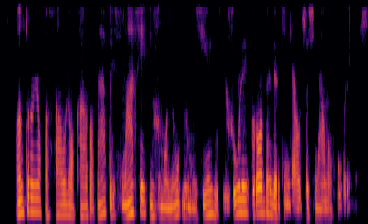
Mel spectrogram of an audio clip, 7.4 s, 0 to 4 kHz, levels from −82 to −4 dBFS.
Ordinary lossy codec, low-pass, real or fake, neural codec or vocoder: AAC, 24 kbps; 3.6 kHz; fake; codec, 16 kHz, 4 kbps, X-Codec, HuBERT features, trained on balanced general audio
